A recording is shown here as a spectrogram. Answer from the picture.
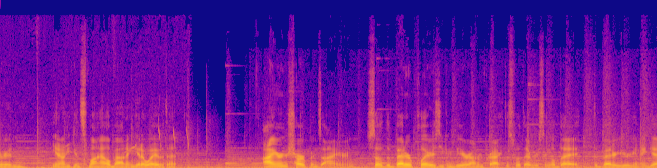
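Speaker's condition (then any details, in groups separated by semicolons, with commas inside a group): No condition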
